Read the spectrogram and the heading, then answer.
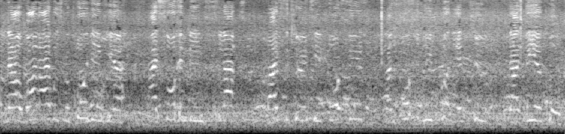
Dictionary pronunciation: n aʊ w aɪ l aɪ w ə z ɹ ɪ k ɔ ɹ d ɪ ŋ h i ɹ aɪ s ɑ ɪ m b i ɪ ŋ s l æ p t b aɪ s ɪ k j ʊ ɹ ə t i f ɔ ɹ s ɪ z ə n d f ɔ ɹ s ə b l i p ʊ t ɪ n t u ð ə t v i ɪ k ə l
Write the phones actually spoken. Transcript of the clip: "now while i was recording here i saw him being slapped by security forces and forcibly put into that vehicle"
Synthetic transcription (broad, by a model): n aʊ w aɪ l aɪ w ə z ɹ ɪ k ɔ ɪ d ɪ ŋ h i ɹ aɪ s ɑ ɪ m b i ɪ ŋ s l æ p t b aɪ s ɪ k j ʊ ɹ ə t i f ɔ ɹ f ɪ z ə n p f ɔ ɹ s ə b l i p ʊ t ɪ n t u ð ə t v i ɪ k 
